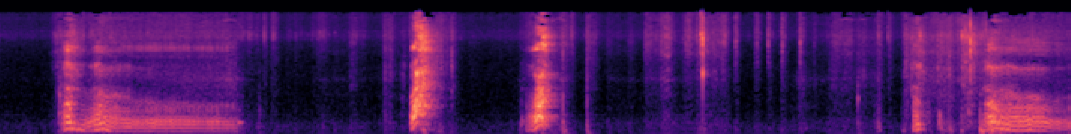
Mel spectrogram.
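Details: Miniature Australian Shepherd puppy Watson, recovering from surgery with a cone, asking for help and an okay to jump on the bed: a long harmonic moaning growl, two sharp barks, soft clicks, then another rising grumbling whine.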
